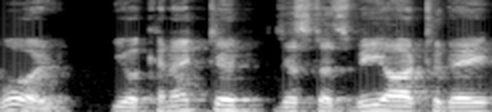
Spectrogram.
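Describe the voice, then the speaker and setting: A man with a fairly high pitch speaks quickly, at a fairly brisk pace, his voice somewhat breathy. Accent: Tamil. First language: Tamil. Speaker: professor. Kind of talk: lecture.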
